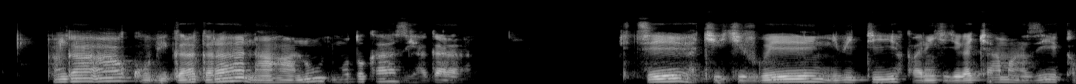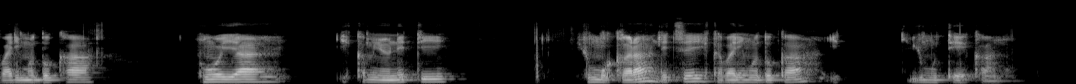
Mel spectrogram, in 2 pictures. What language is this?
Kinyarwanda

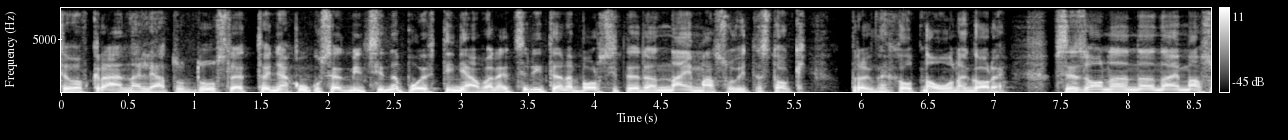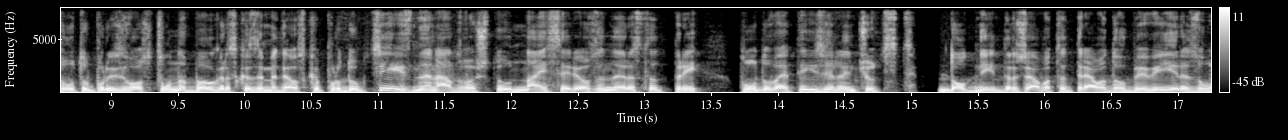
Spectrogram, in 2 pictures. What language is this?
Bulgarian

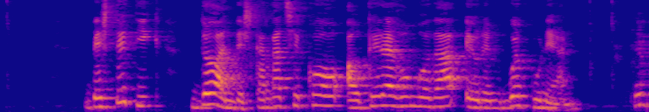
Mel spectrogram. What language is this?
Basque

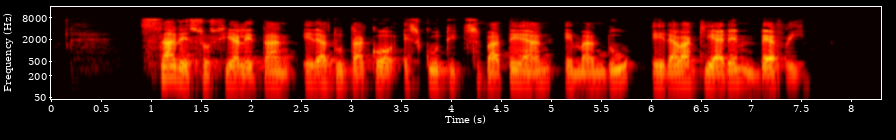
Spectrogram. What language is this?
Basque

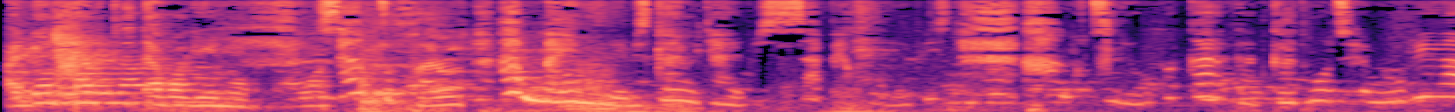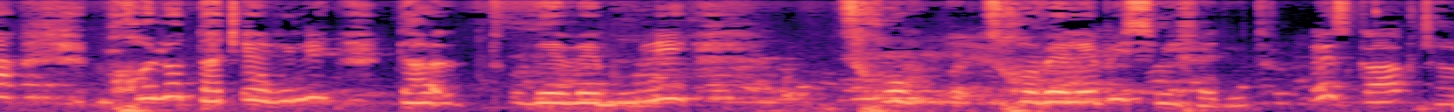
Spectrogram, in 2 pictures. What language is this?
Georgian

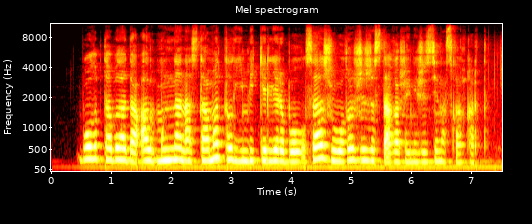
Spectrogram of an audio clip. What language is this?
Kazakh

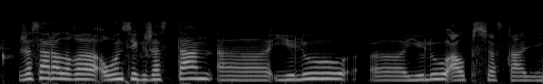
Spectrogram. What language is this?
Kazakh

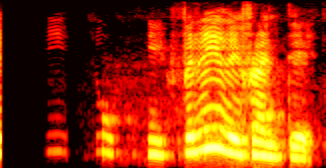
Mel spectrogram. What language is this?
Icelandic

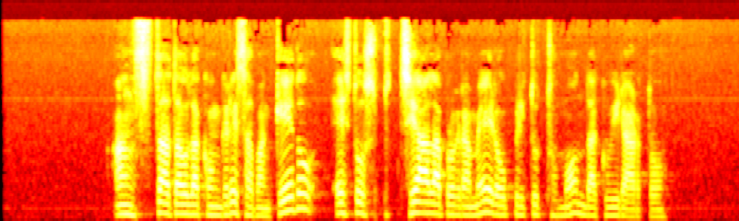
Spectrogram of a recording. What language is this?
Esperanto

